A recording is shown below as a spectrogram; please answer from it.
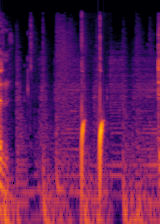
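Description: Two short rising blip sound effects, about a second in and a quarter second apart, over faint background music.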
